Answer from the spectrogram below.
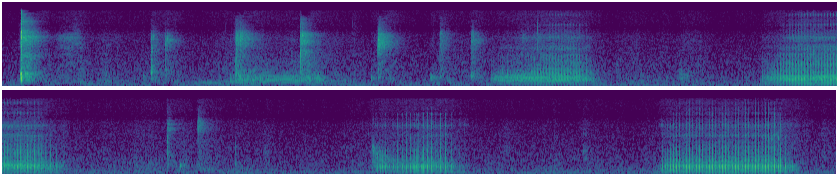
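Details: Sleeping French Bulldog makes rough, rattling snores with short snorts and clicks between breaths; snoring.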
